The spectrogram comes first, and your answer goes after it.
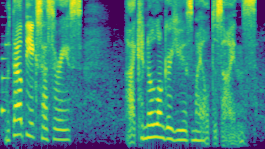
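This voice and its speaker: A woman's voice: mid-range voice, very animated, normal speed, heavy background noise. A woman playing a proud, composed, strong-willed young fashion designer in a video game, curt and self-assured. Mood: grim, resigned.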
